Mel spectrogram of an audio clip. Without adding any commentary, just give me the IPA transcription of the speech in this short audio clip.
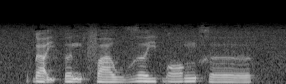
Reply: ɗa̰˧˨j ʔə̰˧˨n fa˨˩wɣə˧jɓɔ˨˦ŋxəː˨˩k̚

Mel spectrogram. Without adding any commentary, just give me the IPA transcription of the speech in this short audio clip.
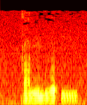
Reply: ka˧˥ŋmɨ˧˥ə̯ ʔi˨˩

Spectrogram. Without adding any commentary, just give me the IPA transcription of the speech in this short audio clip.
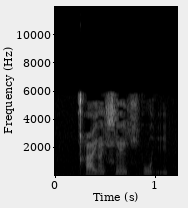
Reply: qʰejɐ̃ɕẽ çḭwḭ

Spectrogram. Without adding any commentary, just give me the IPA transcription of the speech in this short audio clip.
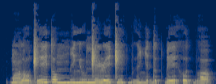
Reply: ɓɔ̃lˠoɡ͡ǁedɔ mːilʲu ŋ͡ǁẽɭeɡ͡ǁẽtbʱɨ ʎədotɓe hotbʱɒ

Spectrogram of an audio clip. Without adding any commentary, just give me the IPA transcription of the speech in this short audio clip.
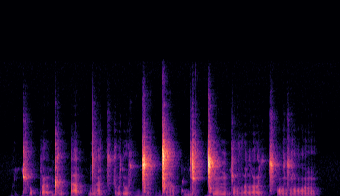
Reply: cʰopaɖuʔap d̪ãt͡sʼuɾu ɡ͡ǀɵɡ͡ǀap ɟaǀũ ɟoðˤɵlol t͡sʼõzˤõ

